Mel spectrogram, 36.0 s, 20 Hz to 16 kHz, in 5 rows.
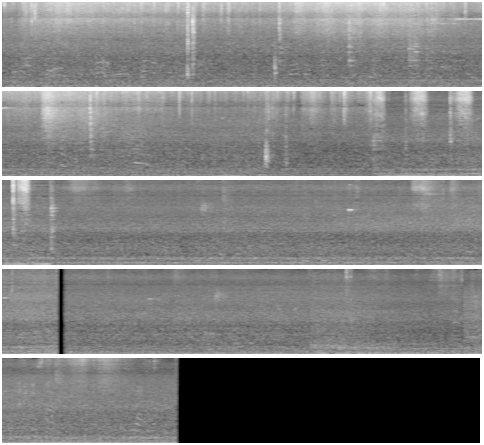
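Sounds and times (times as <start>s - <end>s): low rumble of traffic: 0.0s - 31.4s.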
